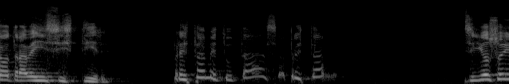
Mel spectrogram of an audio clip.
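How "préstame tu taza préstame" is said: soft, slow wheedling ask; coaxing plea. Acted. Preacher voicing Satan coaxing to borrow the cup, soft wheedling plea. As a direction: sweet-talk to borrow the cup.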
